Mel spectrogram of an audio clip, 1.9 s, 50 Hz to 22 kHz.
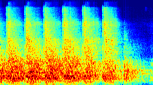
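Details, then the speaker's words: Panel beating a 1956 customized International cabover pickup, dolly bridging a collision high spot while hammering the low spot, about 38°F: about six quick hammer blows ringing hollow off sheet steel because the hammer and dolly are not yet meeting. "an interesting thing I don't know if you'll be able to register the tone but you'll hear the hammer hitting the steel as a hollow thing and then you'll hear that that's when they meet"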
